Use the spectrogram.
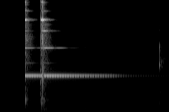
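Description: A bicycle bell rings twice in quick succession, bright and metallic, with the second ring leaving a long shimmering tone that slowly fades. A tiny faint click follows near the end.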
